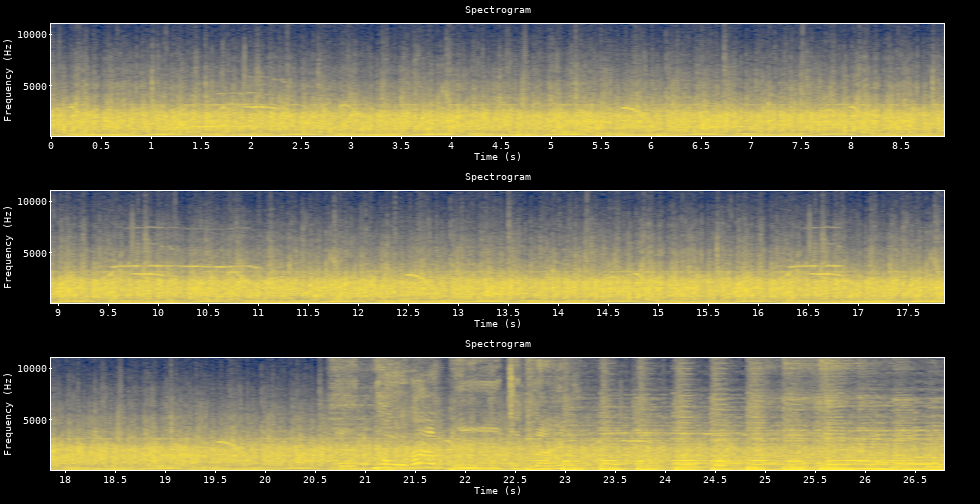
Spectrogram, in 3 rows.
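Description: A large audience applauding over music with a low pulse about once a second. About 21 seconds in, the applause gives way to a run of sharp percussive hits that come faster and faster, leading into theme music.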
